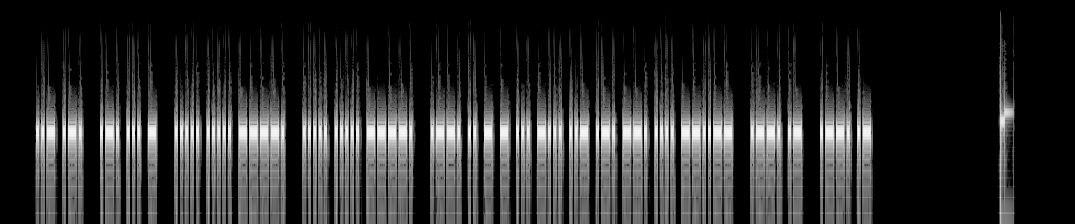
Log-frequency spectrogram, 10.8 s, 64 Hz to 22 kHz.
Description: Morse code, heard as a keyed tone, about 41 wpm, 700 Hz. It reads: UR RST 559 559 PITTSBURGH, PA PA
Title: Practice QSO - Exchange 1 - Beginning - 45wpm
